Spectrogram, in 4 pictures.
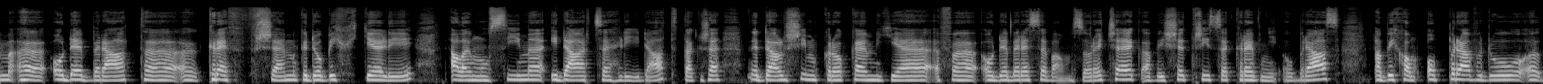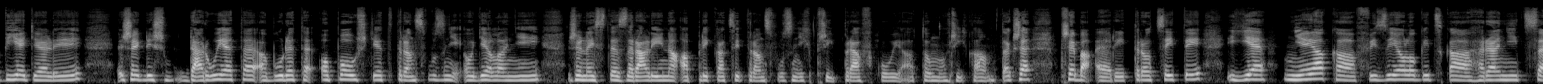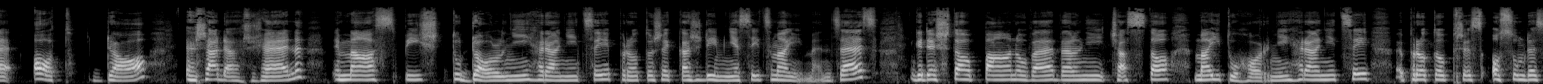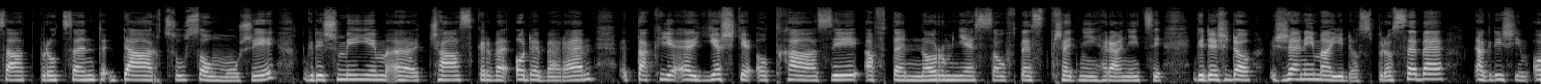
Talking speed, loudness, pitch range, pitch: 110 wpm, -19 LUFS, 195-215 Hz, 205 Hz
